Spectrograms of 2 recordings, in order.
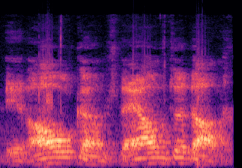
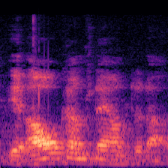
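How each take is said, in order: First: It is said with strong, lively feeling. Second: It is said in a plain, flat way.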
